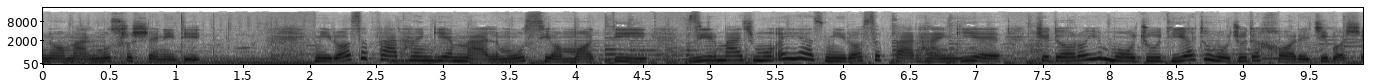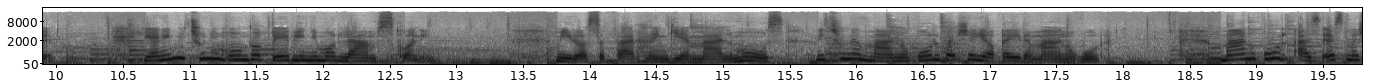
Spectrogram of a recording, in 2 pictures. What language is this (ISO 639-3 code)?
fas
